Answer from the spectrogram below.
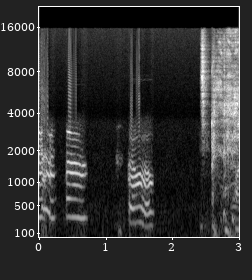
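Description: car engine revving

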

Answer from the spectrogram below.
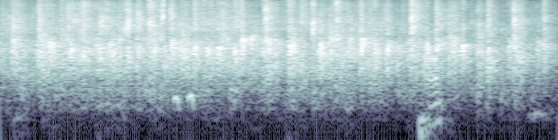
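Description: round of applause

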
